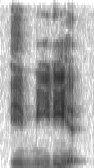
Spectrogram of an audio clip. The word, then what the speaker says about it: immediate: So, it's always pronounced with a short e. Immediate. Immediate. Let's look at the pronunciation. Immediate. Immi. Immediate. Immediate. Immediate. Stop. T. Immediate. Not immediate, but immediate. Link these sounds. Immedi. Link those sounds. Immediate. Immediate. Immediate. Four syllables. Stress on the second syllable.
